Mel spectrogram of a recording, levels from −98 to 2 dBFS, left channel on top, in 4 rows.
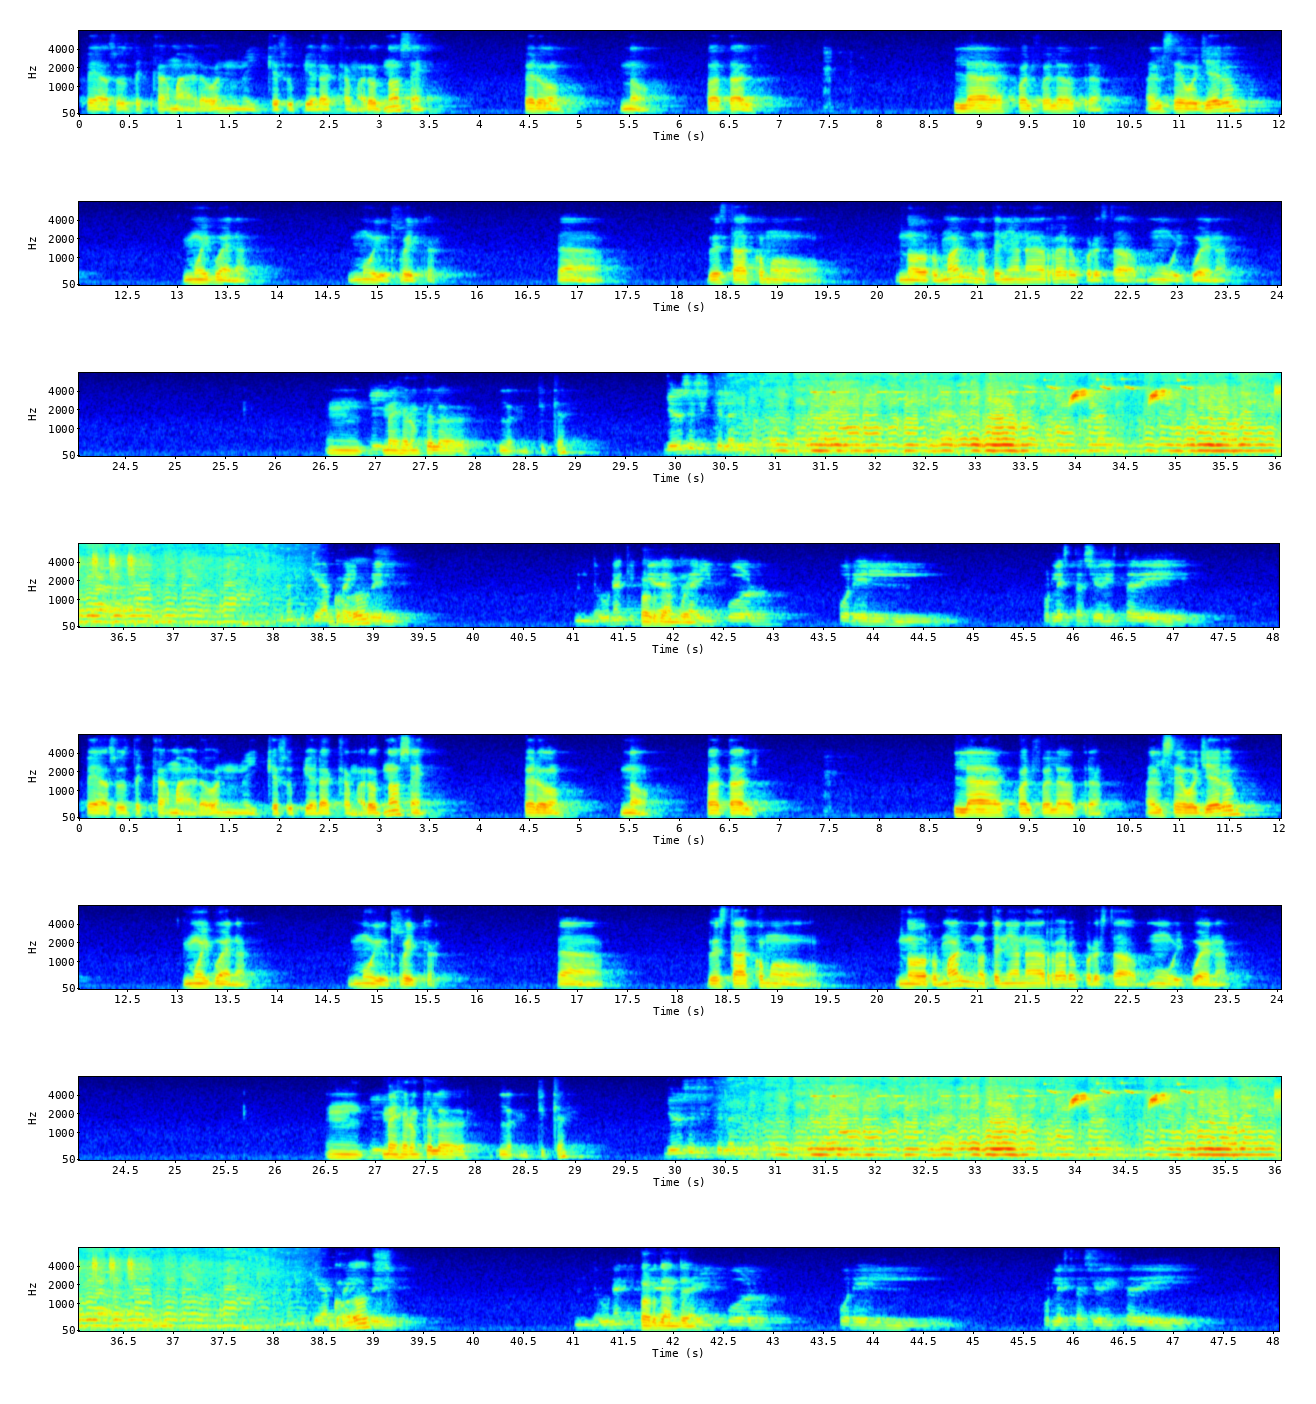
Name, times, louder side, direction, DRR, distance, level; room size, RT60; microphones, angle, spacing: voice 1, 0.1-3.5 4.5-4.8 5.4-5.7 6.3-6.8 8.7-10.2 10.7-11.7 13.1-13.7 14.7-15.6 16.8-17.3 18.3-19.4 20.2-23.5 26.5-27.9 28.2-29.0 36.7-37.0 38.6-39.0 41.7-42.2, right 2 dB, 70° right, 14 dB, 1.7 m, -28 dB
voice 2, 26.9-27.4 29.9-32.0 32.4-34.7 36.0-36.7 38.0-39.3 41.0-43.0 43.7-44.8 45.7-47.2, left 2 dB, 75° left, 7 dB, 3.9 m, -36 dB
Bird / Buzz, 30.6-38.3, equal, ahead, 1.1 m, -22 dB
24.0 x 23.5 x 9.8 m, 0.78 s
head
